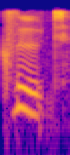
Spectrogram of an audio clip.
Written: cloot

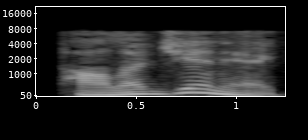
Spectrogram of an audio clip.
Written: hologynic

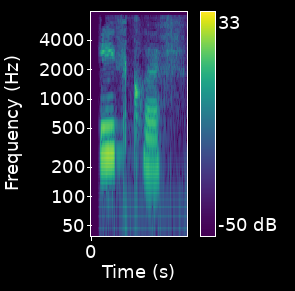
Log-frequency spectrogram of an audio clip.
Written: heathcliff

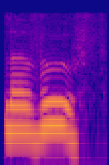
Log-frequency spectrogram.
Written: Lwow

